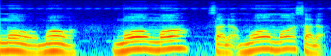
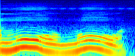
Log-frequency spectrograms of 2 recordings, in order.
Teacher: Mu betul-betul baris hadapan kena betul-betul kasih depan dia. Jadi kita kena kasih muncung kita punya bibir. Mu. Dia bukannya mo, salah.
